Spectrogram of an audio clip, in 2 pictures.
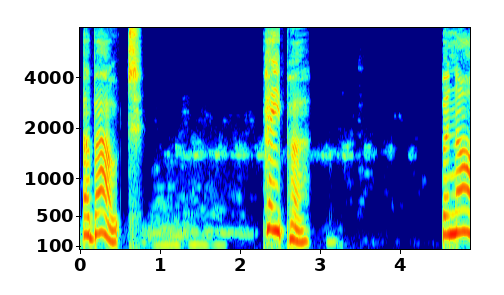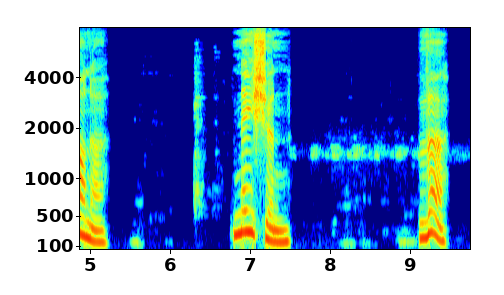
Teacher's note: And the sound is middle, so you have to focus and pay attention where you are going to put your tongue, because that's the thing. The tongue is in the mid and the center of the mouth. · This vowel is in the middle. The lips are relaxed and neutrally spread. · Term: schwa, the schwa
